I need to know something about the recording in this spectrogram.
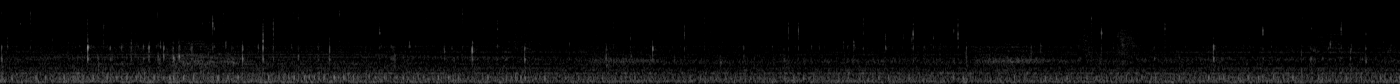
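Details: Oxygen concentrator operating sound.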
